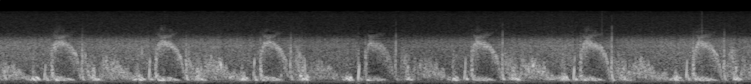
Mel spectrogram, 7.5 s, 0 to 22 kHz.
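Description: Rhythmic rising-and-falling whooshes about 55 times a minute, with sharp clicks, from Doppler sampling of normal left ventricular outflow flow below a mechanical aortic valve.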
